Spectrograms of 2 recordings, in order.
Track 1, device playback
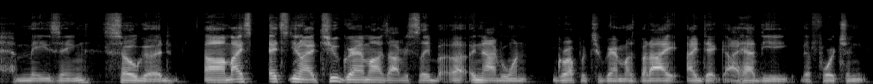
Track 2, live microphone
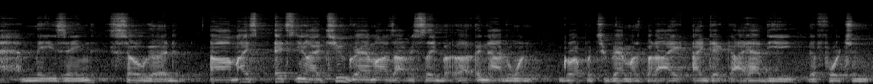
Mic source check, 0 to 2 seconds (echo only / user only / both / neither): echo only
